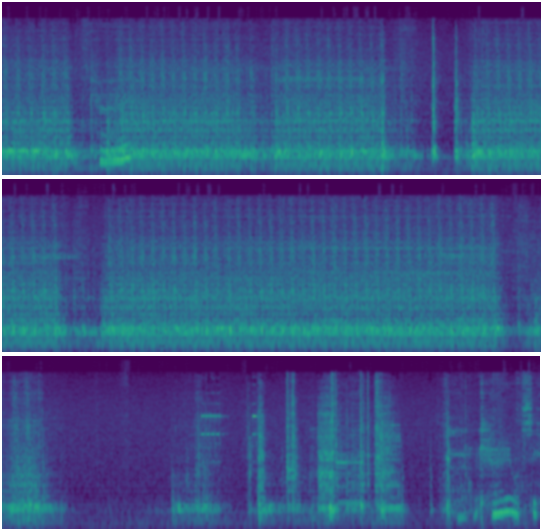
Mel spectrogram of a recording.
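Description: A home sewing machine back stitches fabric for a dress top. It makes a steady, loud mechanical whir that runs in long bursts with short pauses, and a person speaks briefly near the end.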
